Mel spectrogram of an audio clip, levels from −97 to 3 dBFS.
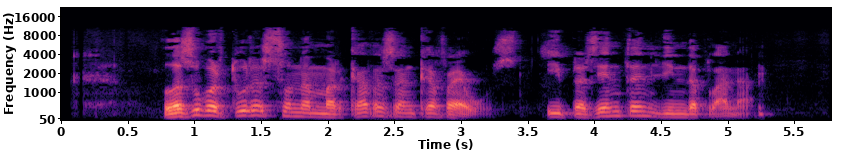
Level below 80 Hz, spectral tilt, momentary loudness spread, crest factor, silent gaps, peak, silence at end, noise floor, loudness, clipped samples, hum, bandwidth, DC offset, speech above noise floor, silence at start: -80 dBFS; -4.5 dB/octave; 16 LU; 22 dB; none; -6 dBFS; 0.5 s; -60 dBFS; -28 LUFS; under 0.1%; none; 11 kHz; under 0.1%; 32 dB; 0.8 s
